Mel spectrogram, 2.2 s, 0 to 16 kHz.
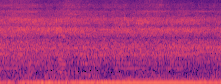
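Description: Apache AS1020 self-propelled sprayer's engine running as the machine drives across the field: a steady low drone, with a slightly higher hum joining about halfway through.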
